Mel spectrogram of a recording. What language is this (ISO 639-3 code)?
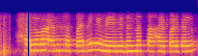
tel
